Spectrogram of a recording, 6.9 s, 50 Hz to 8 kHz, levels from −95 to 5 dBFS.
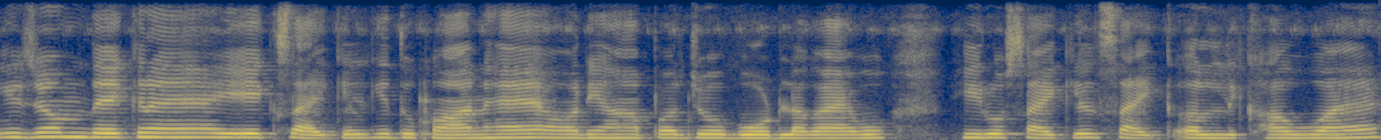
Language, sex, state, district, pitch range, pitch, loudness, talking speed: Hindi, female, Chandigarh, Chandigarh, 195-215 Hz, 205 Hz, -16 LUFS, 225 wpm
